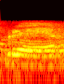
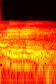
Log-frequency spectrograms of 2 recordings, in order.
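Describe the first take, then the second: First: Frères as frɛ, slow; correct frères. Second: Frères as frɛrɛz, lower; frères mispronounced frɛrɛz; wrong frères. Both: Shown as a demonstration. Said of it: "fausse prononciation".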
